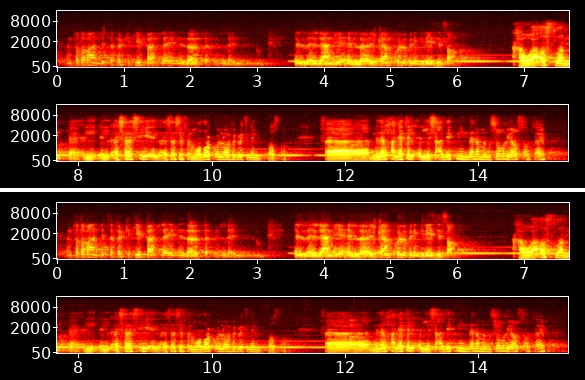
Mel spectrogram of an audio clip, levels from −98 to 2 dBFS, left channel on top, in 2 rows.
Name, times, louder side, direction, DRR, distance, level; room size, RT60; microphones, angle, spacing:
voice 1, 0.1-3.1 3.6-6.0 12.0-12.3, right 1 dB, 55° right, 10 dB, 1.3 m, -23 dB
sound 1, 3.5-13.9, left 1 dB, 20° right, 1.9 m, -31 dB
voice 2, 6.8-11.0 11.7-15.0, left 3 dB, 55° left, 13 dB, 0.8 m, -18 dB
28.5 x 26.0 x 6.7 m, 1.3 s
head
